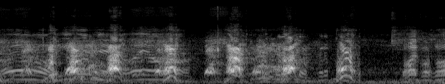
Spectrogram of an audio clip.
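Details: Dog, German Shepherd or Malinois, during protection training: uneven barks, some doubled, breaking off briefly before resuming, with human speech mixed in.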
